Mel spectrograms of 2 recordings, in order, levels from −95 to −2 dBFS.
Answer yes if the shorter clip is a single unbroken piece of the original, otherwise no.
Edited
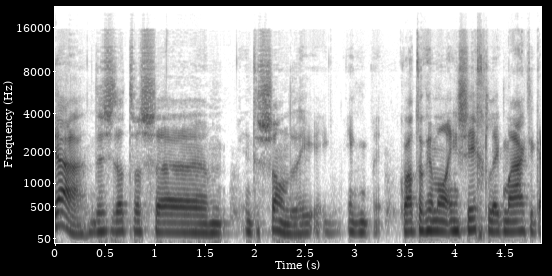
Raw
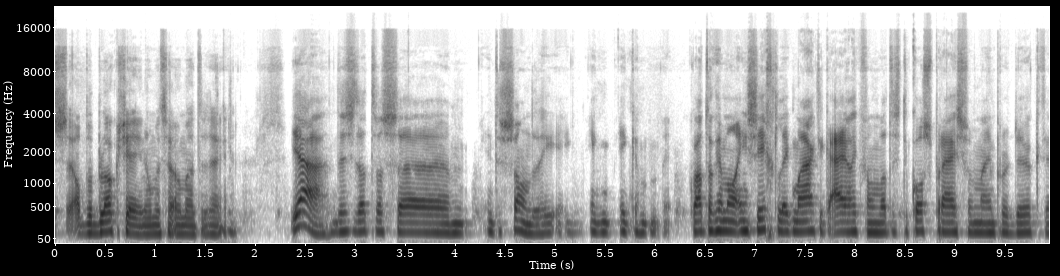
no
